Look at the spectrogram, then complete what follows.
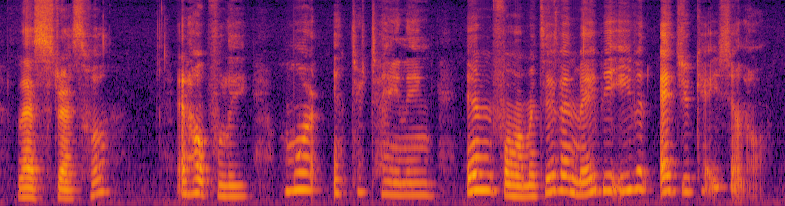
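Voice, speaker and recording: The speaker uses a playful tone with very wide pitch swings at a moderate pace. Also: woman. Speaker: show host. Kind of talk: casual talk to camera. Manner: playful, humorous.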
